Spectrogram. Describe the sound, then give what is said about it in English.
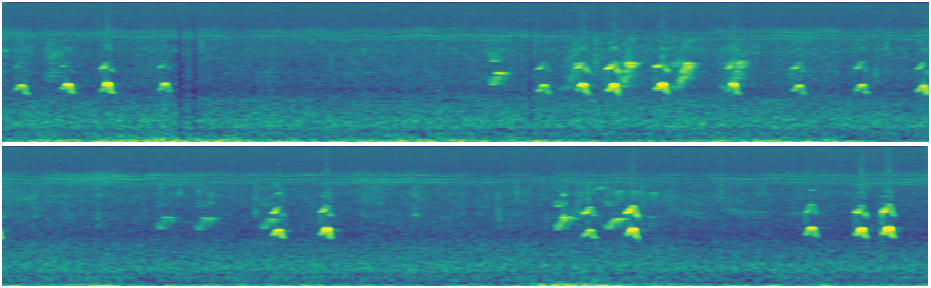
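A wild bird, responding to decoys, gives repeated short tooping calls in quick bursts of two to four notes, fairly clear, over a steady low rumbling background, with no voices. “It's a wild bird tooping there.”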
